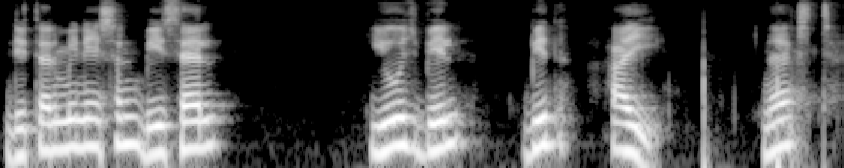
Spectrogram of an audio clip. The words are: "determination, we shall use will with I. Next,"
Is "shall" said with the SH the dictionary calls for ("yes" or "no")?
no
